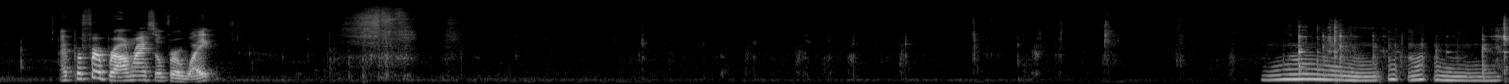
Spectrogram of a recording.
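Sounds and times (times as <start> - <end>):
soft wet chewing: 2.3 - 3.4, 4.6 - 12.6.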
